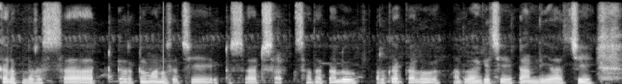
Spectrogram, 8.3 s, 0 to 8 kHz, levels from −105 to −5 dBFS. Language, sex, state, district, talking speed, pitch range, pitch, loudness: Bengali, male, West Bengal, Purulia, 100 wpm, 110-120 Hz, 115 Hz, -17 LUFS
